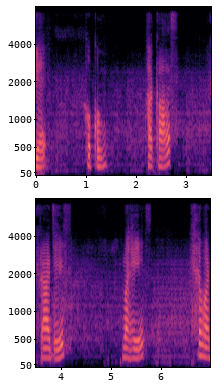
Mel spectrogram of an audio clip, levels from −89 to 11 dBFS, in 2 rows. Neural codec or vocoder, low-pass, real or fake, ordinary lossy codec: codec, 16 kHz in and 24 kHz out, 0.6 kbps, FireRedTTS-2 codec; 7.2 kHz; fake; none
